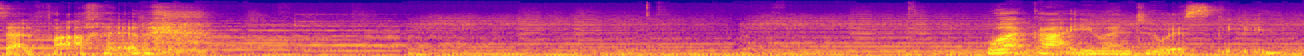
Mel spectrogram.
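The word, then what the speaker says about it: Al Fakher: Yes, it's pronounced Al-Fahir. I've heard a bunch of different pronunciations over the years. It's Al-Fahir.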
